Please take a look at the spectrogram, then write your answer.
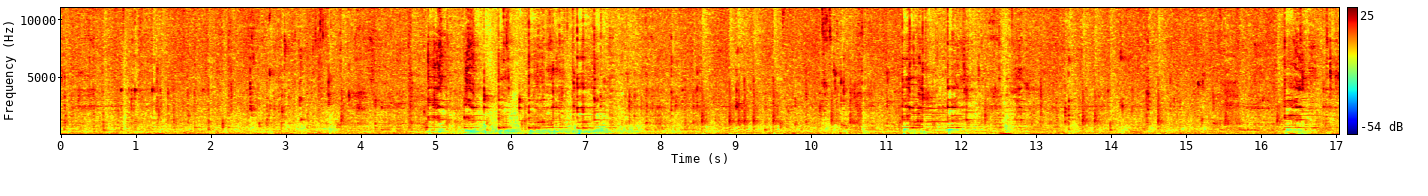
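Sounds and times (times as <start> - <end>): spoon scraping in bowl: 15.4 - 17.0.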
